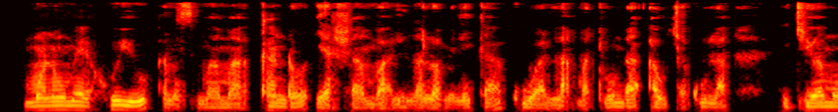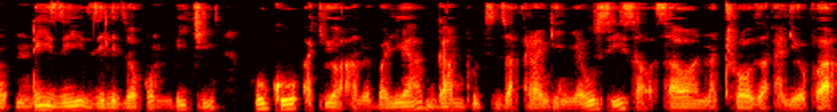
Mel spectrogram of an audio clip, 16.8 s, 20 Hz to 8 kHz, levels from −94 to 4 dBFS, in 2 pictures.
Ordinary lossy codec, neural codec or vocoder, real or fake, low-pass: AAC, 32 kbps; none; real; 7.2 kHz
